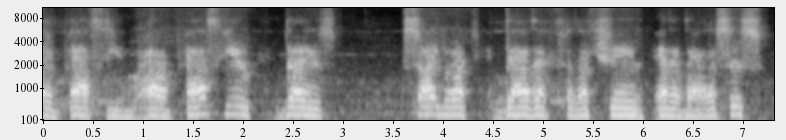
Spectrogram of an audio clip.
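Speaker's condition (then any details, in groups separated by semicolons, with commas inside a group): Spinal muscular atrophy; wheelchair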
